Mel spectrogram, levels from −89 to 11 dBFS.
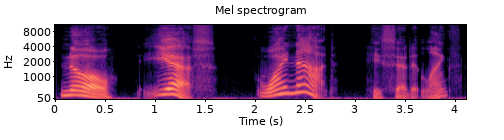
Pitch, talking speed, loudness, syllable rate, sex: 170 Hz, 85 wpm, -18 LUFS, 2.5 syllables/s, male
